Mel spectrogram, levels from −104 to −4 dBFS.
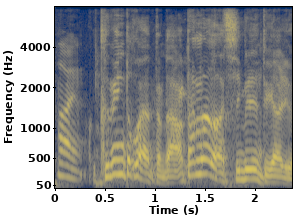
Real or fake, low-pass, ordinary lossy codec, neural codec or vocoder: fake; none; none; codec, 16 kHz, 4 kbps, FunCodec, trained on Chinese and English, 50 frames a second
